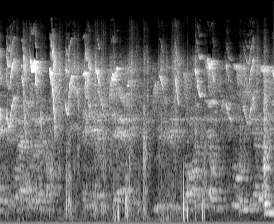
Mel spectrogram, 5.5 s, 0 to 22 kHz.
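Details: Bright yellow saffron finches at a licensed bird breeder in Brazil during mating, September 2019. Quick twittering chirps and thin whistled slurs run in uneven bursts, and low human voices murmur in the background.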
